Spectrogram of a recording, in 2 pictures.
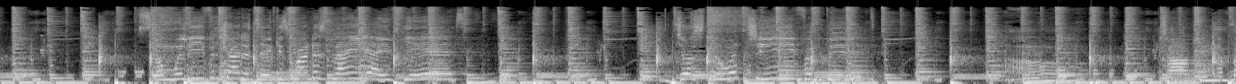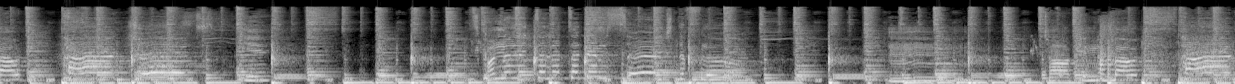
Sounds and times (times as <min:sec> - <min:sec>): Music: 0:00.0 - 0:24.7.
